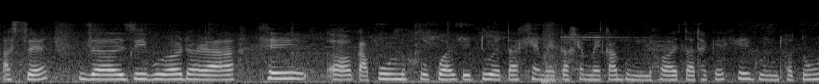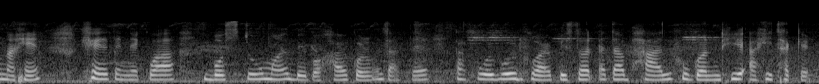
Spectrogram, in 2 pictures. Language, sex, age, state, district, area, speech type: Assamese, female, 18-30, Assam, Kamrup Metropolitan, urban, spontaneous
